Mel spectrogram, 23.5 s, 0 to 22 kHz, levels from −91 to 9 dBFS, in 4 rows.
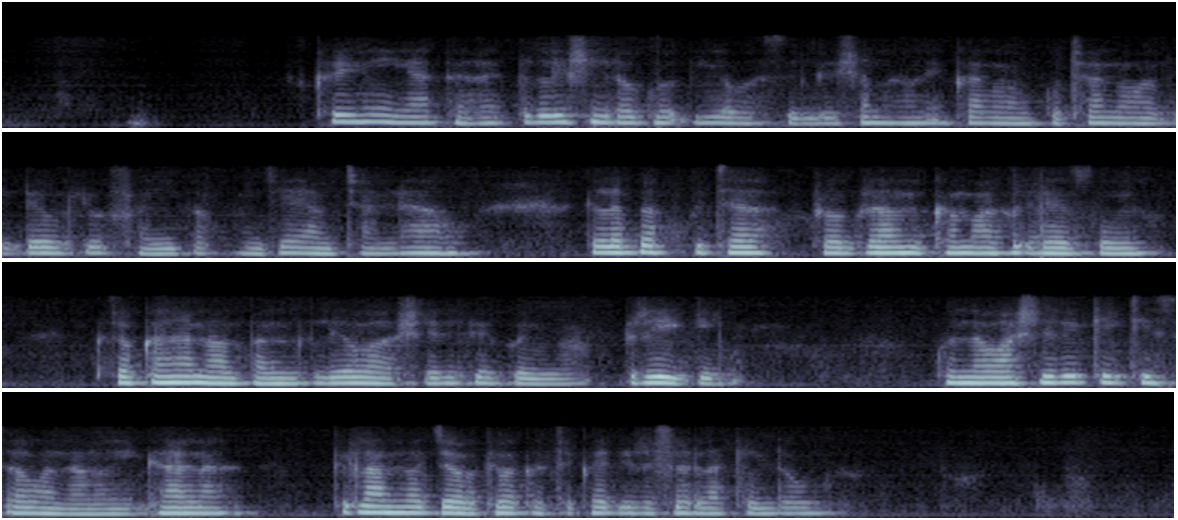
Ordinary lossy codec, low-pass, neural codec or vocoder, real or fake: Opus, 32 kbps; 7.2 kHz; codec, 16 kHz, 0.7 kbps, FocalCodec; fake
